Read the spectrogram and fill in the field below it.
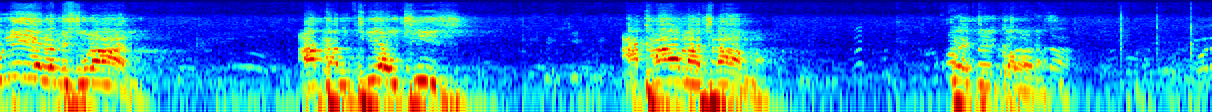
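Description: A man shouts a speech into a microphone through loudspeakers, in bursts.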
